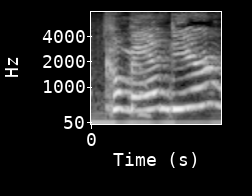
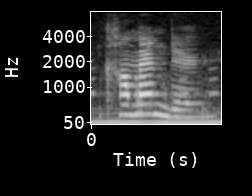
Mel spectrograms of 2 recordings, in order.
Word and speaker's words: commandeer: right commandeer uh-huh what commandeer no come commander commander no it's not commanded commandeer I've never heard that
